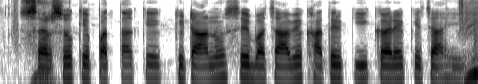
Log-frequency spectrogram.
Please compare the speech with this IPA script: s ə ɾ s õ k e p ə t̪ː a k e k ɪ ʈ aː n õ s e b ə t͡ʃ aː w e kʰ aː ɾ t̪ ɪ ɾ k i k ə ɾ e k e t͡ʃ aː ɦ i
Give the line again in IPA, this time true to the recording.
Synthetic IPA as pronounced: s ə ɾ s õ k e p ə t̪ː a k e k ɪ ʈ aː n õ s e b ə t͡ʃ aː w e kʰ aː t̪ ɪ ɾ k i k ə ɾ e k e t͡ʃ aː ɦ i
